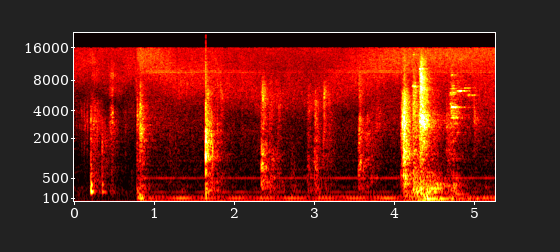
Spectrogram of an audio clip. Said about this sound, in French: Elle monte au premier étage, suit un couloir. Elle va ouvrir une porte.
